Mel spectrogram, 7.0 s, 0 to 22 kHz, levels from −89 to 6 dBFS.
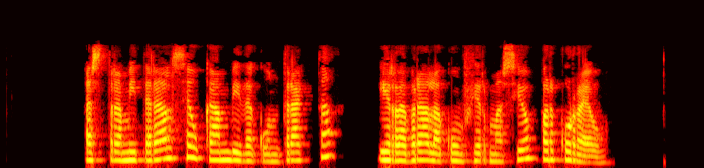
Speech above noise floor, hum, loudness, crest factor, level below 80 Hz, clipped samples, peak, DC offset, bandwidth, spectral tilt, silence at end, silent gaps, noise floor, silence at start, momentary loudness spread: over 72 dB; none; -18 LUFS; 18 dB; -60 dBFS; under 0.1%; 0 dBFS; under 0.1%; 7.6 kHz; -5 dB/octave; 1 s; 3.13-3.17 s, 3.45-3.77 s; under -90 dBFS; 0.85 s; 8 LU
